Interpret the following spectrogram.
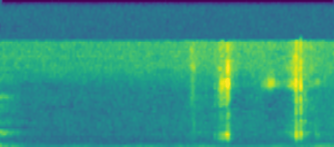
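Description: Near silence: room tone with a faint steady hum and two faint short ticks, about a second and a half in and near the end, from tarot cards being handled.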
